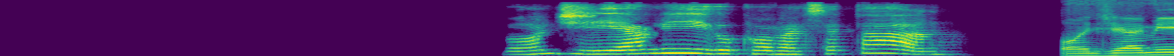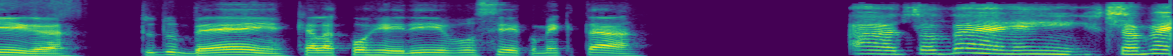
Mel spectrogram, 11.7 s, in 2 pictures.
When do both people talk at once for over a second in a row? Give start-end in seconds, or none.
none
